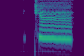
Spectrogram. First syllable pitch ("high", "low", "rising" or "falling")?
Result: high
